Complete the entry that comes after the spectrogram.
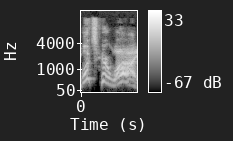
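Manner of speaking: high, loud, screaming shout. Explaining why they got on the Peloton, the speaker imitates a lady screaming. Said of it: "some lady scream at me".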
